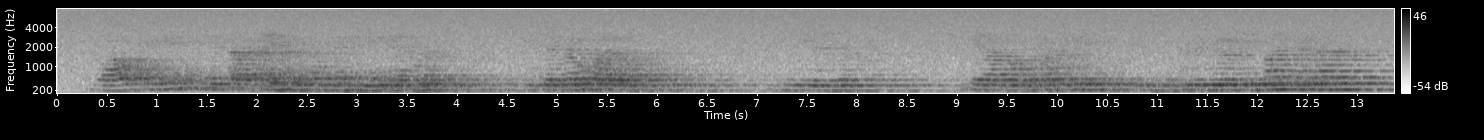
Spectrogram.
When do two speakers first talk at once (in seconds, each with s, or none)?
2.0 s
